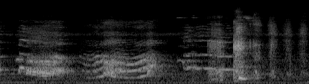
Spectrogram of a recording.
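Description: A female dog whimpers in a run of drawn-out, wavering whines, followed by a couple of sharper, breathier yelps near the end, with no one talking.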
